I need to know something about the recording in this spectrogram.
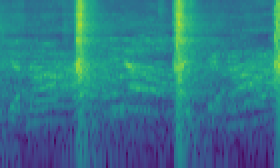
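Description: Matam: a crowd of men striking their bare chests with open hands in unison, one loud slap about every three quarters of a second, twice here. Chanting voices carry on between the strikes.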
